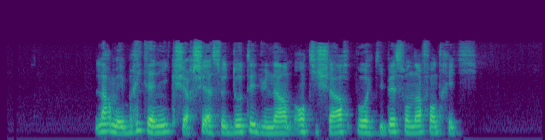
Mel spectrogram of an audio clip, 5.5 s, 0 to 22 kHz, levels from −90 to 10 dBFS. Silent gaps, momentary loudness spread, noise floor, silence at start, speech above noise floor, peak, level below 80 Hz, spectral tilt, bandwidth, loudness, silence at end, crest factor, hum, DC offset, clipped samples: none; 6 LU; -70 dBFS; 0.95 s; 49 dB; -4 dBFS; -72 dBFS; -4.5 dB/octave; 8 kHz; -21 LUFS; 0.7 s; 18 dB; none; under 0.1%; under 0.1%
